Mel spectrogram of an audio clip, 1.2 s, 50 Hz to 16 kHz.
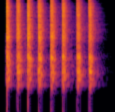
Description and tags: ratchet large08
Large wooden ratchet samples.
